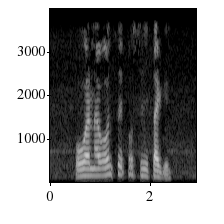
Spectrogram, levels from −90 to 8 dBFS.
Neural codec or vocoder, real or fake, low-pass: none; real; 3.6 kHz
